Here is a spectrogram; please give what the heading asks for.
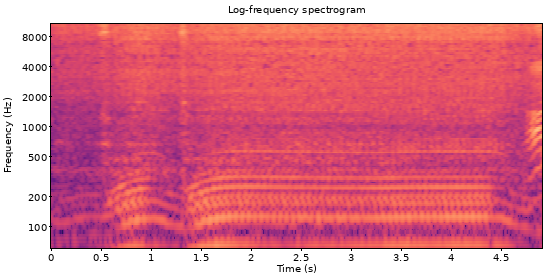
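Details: Toyota Axio with idle and pickup problems, electronic throttle body (butterfly) cleaned: engine picks up cleanly from idle, holds an even, smooth rev, then drops back with no stumble or hunting.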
